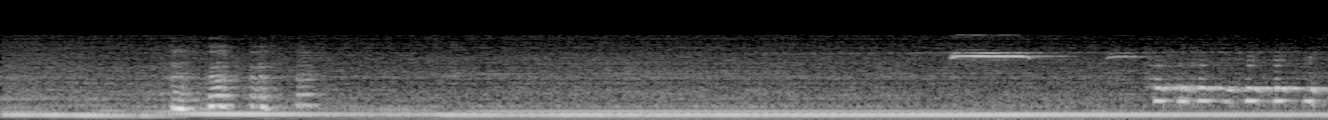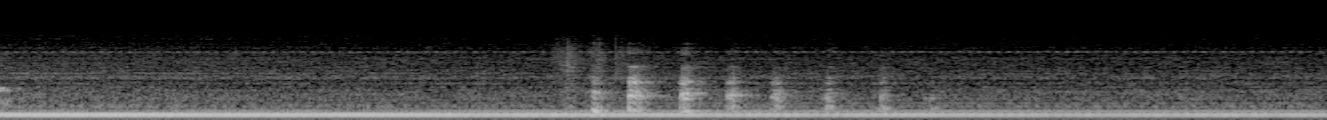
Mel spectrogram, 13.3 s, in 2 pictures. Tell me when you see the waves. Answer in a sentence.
The waves can't be heard in this clip.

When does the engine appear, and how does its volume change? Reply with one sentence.
You can hear the engine from 0.0 to 13.2 s, getting quieter.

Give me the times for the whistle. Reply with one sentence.
The whistle can be heard from 4.7 to 5.7 s.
